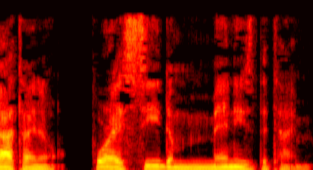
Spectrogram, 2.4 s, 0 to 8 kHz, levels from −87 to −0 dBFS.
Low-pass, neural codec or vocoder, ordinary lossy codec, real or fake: 7.2 kHz; none; MP3, 32 kbps; real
